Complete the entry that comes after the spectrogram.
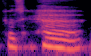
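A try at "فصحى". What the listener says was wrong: That's not a mint. What you did, fusha, is more like you had barbecue and you're like, ugh. Not barbecue, mint.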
